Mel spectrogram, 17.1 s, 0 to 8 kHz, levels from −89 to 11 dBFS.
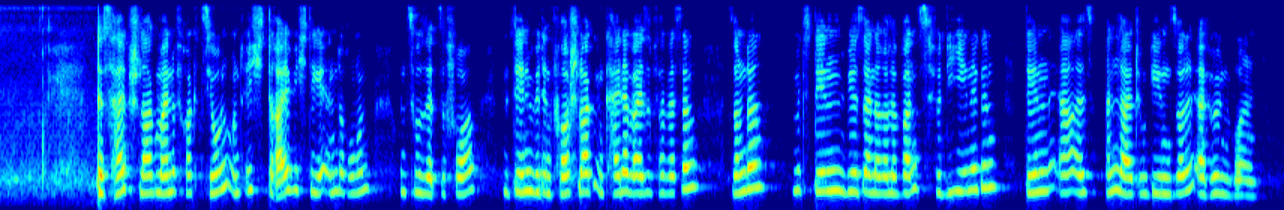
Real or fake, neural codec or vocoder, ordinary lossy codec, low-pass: fake; codec, 16 kHz, 8 kbps, FunCodec, trained on Chinese and English, 25 frames a second; AAC, 48 kbps; 7.2 kHz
